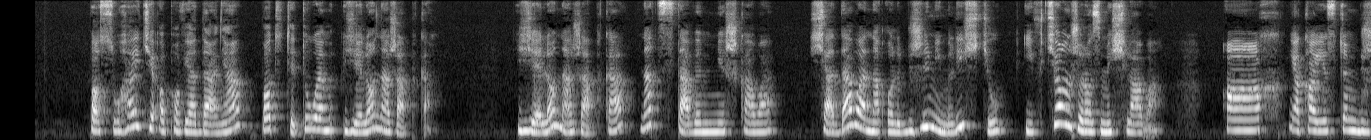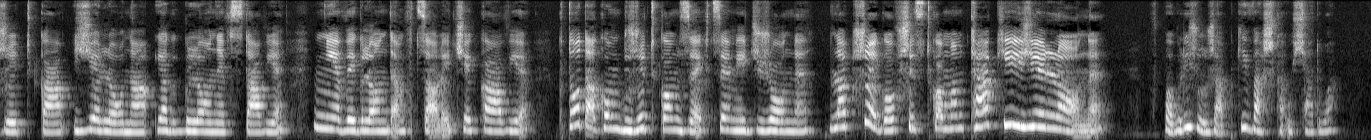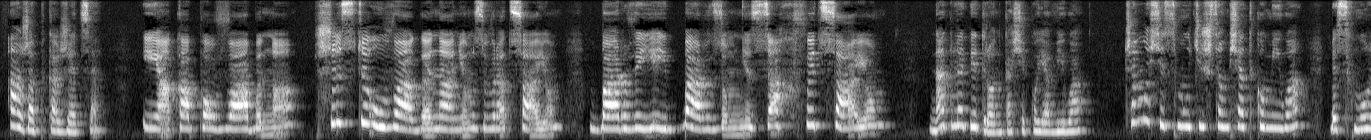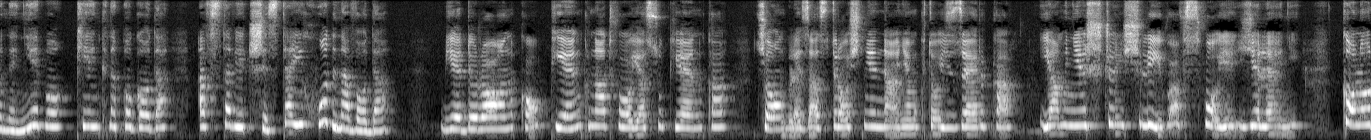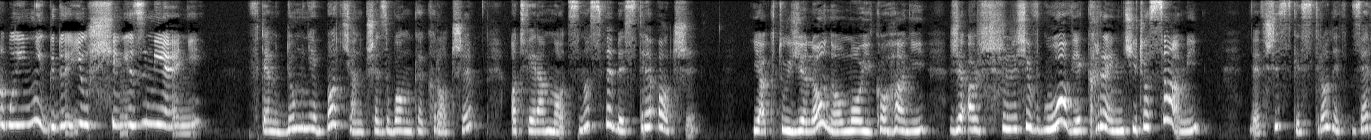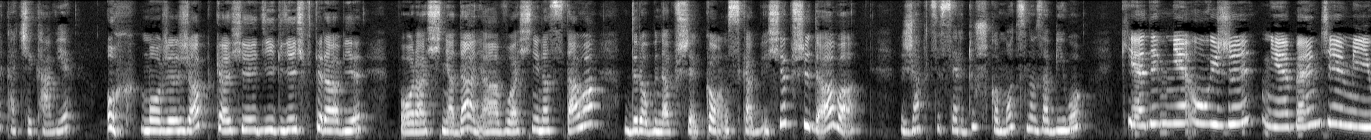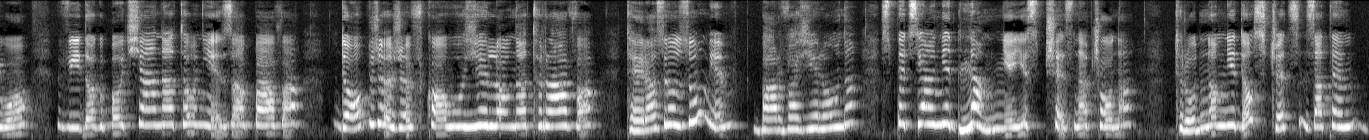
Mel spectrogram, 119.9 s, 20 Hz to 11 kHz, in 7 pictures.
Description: wtorek - opowiadanie "Zielona żabka" [3.76 MB] wtorek - prezentacja "Żaba" [1.43 MB] wtorek - propozycje pracy plastycznej (bez drukowania) [217.50 kB] wtorek - karta pracy nr 1 [225.17 kB] wtorek - ćw. dla chętnych - kolorowanka wg kodu [164.00 kB] wtorek - ćw. dla chętnych "Żaba" [607.33 kB] wtorek - ćw. dla chętnych "Żaby" [71.48 kB]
